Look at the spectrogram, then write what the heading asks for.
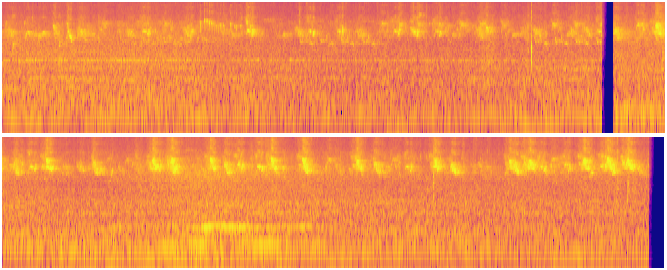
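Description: Birds chirping over steady outdoor background noise, with many short high calls throughout. The sound drops out briefly about halfway through and cuts off suddenly just before the end.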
